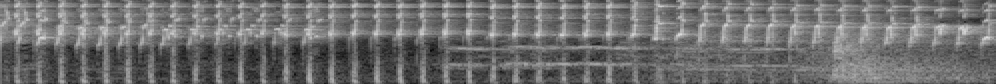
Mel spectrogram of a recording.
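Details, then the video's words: Lovebird of the fighter type in full 'gacor' form, giving the long 'ngekek' chatter meant to prompt silent lovebirds to answer: a fast, high, rattling run of harsh notes, about three per second, with faint steady tones midway. "Suara Lovebird Gacor ini, Banyak Lovebird Semula Diam Spontan Ikut Nyaut Bunyi Ngekek"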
